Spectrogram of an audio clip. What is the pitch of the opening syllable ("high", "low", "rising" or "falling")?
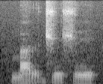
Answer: low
